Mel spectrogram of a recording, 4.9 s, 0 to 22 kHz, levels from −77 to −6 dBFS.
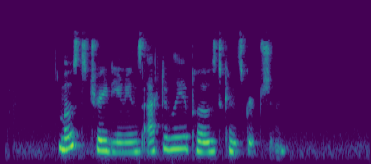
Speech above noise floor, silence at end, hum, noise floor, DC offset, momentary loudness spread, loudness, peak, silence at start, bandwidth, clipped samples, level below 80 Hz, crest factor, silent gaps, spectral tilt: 35 dB; 1.15 s; none; -64 dBFS; under 0.1%; 10 LU; -29 LUFS; -12 dBFS; 0.8 s; 11.5 kHz; under 0.1%; -84 dBFS; 18 dB; none; -3.5 dB/octave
